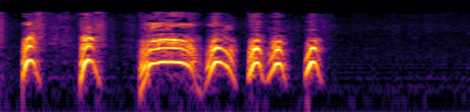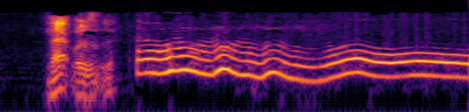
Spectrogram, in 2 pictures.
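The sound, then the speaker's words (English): A dog strapped to the roof of a family station wagon on a road trip to Canada: a quick series of short, yelping barks, a brief pause, another yelp, then a long, loud, wavering whine. “That was the sound his dog made up on top, strapped down to the top of the family station wagon on the way to Canada a few years back.”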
